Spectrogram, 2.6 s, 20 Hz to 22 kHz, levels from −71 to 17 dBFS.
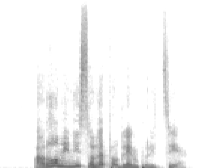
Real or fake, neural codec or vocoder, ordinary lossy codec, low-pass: fake; codec, 44.1 kHz, 2.6 kbps, DAC; none; none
